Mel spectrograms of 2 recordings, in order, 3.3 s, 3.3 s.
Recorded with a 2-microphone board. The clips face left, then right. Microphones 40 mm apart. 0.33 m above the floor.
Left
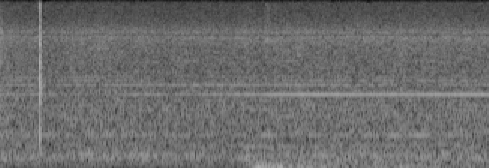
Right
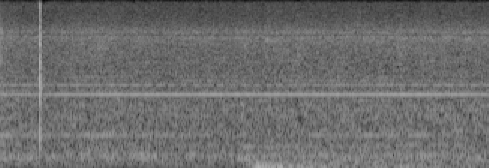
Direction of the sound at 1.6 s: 25° right (ahead or behind).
